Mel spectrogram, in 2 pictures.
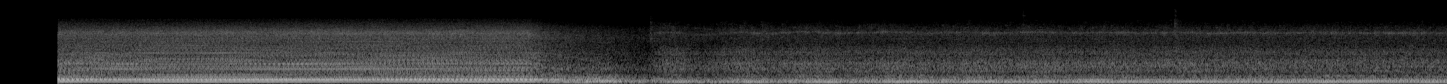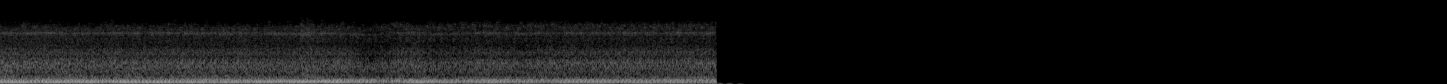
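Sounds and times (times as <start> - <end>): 
fire engine sirens: 0.6 - 21.6.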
